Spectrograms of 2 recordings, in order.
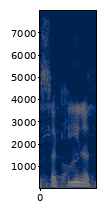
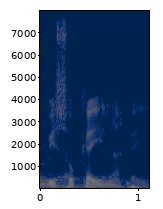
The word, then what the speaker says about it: سكينة: ومن المعلوم لديكم أنها اشتهرت بسكينة، فلا هو اسم ولا هو صحيح في نطقه، المفترض سكينة، مأخوذ من السكينة والوقار التي كان جلبابها وهيبتها، هذا واحد.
